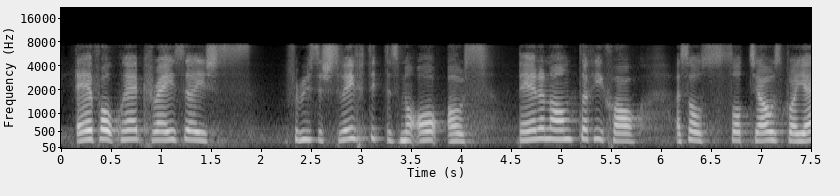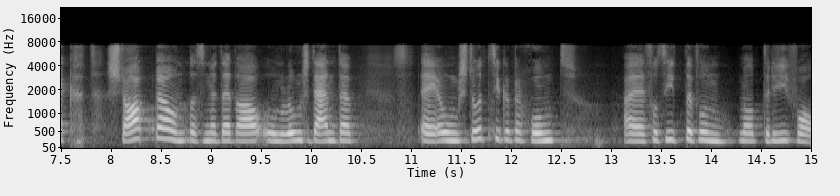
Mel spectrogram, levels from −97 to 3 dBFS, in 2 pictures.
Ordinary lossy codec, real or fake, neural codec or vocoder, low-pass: none; fake; codec, 16 kHz, 0.5 kbps, FunCodec, trained on LibriTTS, 25 frames a second; 7.2 kHz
